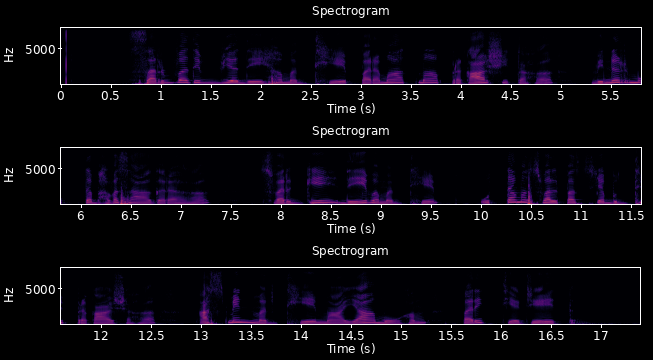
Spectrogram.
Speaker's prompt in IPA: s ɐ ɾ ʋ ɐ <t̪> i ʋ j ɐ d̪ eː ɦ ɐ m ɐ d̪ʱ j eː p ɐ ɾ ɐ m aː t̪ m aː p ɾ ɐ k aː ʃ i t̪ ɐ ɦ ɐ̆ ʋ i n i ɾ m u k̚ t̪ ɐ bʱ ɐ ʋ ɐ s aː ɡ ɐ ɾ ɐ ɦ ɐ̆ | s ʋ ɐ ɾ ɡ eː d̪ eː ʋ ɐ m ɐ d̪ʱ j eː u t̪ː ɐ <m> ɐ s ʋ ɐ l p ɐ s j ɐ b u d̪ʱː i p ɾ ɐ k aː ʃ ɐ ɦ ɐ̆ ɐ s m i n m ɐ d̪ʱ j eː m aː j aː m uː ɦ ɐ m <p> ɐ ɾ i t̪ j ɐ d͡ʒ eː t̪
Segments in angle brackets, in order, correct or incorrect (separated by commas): incorrect, correct, correct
